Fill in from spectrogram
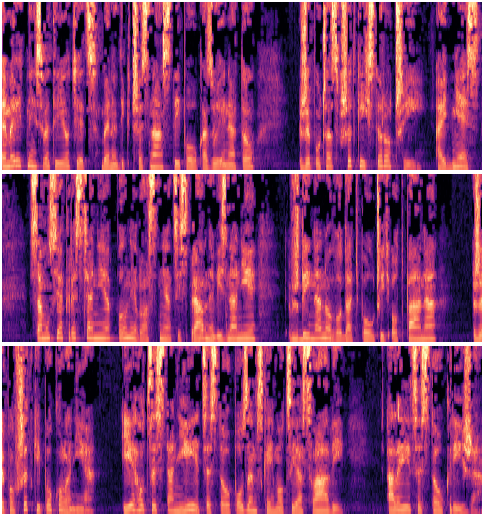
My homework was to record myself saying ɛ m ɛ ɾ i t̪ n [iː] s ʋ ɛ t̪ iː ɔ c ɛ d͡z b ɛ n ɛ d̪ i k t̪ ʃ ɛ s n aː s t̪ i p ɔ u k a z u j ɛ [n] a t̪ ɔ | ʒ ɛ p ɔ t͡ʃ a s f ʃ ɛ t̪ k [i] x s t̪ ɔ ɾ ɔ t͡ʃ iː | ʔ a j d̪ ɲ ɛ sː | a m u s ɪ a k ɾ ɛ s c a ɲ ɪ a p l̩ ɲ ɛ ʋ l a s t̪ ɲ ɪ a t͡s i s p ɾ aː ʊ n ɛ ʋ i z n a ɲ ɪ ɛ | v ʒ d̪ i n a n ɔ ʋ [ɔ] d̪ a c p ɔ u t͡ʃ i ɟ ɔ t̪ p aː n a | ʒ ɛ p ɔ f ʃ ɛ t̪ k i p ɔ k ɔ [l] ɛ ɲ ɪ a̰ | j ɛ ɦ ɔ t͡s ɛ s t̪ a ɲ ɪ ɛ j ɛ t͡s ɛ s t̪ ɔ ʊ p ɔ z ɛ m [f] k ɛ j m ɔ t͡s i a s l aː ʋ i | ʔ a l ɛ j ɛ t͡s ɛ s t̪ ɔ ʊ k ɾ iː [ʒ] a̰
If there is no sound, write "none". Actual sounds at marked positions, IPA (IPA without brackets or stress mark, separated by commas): iː, n, iː, ɔ, l, s, ʒ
